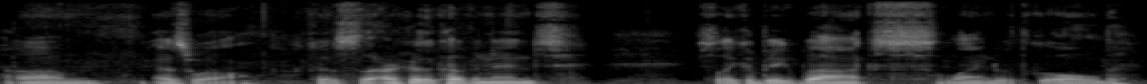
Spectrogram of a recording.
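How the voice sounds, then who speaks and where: Gravelly, hesitant man giving a lecture. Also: lowish voice, completely flat delivery, a little slow, warm tone. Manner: hesitant, many ums and restarts. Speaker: lecture host. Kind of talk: rambling informal lecture while drawing.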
